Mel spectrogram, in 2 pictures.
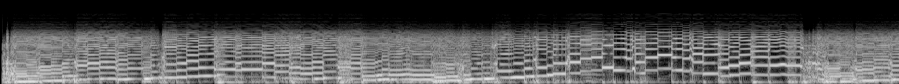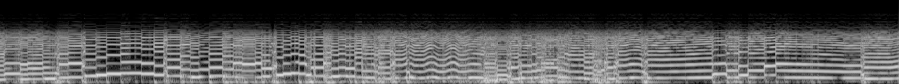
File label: Leadsound 2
